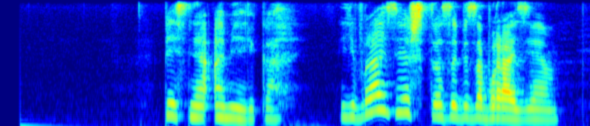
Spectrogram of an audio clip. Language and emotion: Russian, positive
